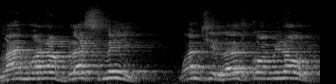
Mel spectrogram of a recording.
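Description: Heard with audible room echo, a man with a Trinidadian accent speaks at an extremely high pitch and a fairly slow pace. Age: 80s+. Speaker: elderly interviewee. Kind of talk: interview answer. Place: home room.

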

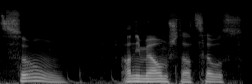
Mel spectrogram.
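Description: His pitch sits in the middle range for a man, and it rises and falls in an ordinary way. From Switzerland. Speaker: gaming streamer. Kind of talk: casual live stream chat. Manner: loud.

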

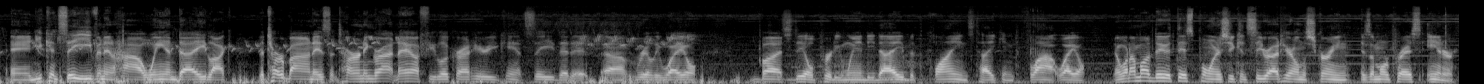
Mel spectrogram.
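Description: A man at a fairly quick pace with fairly even intonation, dry sound with no echo, and noticeable background noise. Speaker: hobbyist pilot demonstrating drone. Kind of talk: tutorial commentary. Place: open country.

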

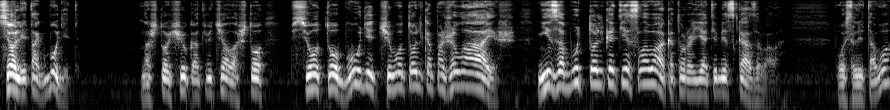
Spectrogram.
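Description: A man's dark, mellow voice at a very slow pace, with very wide pitch swings and long, frequent pauses. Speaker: storyteller. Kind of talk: fairy tale reading. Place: home room.

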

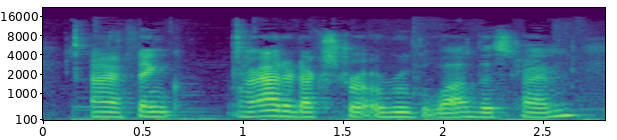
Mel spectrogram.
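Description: Faint music plays in the background. Over it, a woman speaks. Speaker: home cook food vlogger. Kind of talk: casual vlog chat. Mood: relaxed, pleased. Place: kitchen.

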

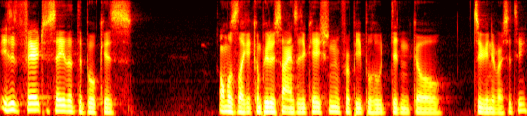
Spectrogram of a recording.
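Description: A man speaks at a very fast pace, with long, frequent pauses and ordinary pitch variation. The background is quiet. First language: not English. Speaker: show host. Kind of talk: casual interview. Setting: video call. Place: home room. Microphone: studio mic.

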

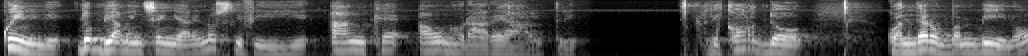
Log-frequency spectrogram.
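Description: With a Sicilian accent and a dark, mellow tone, a man talks at a fairly slow pace, taking long, frequent pauses amid big swings in loudness. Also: ordinary pitch variation. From Sicily. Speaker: pastor. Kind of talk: sermon; sermon-style talk to camera. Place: church.

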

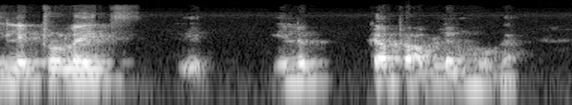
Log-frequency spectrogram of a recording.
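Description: With audible room echo, a man in an Indian accent speaks at a fairly quick pace in a dark, mellow tone with ordinary pitch variation. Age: 50s. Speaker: entrepreneur and fitness enthusiast; interview guest. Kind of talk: podcast interview answer. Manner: casual, mixes Hindi and English. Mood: relaxed, conversational. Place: home room. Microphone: video call.

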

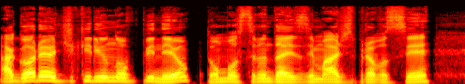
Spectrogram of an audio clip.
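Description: In a very clean recording with a silent background and a dry, close sound with no echo, a man with a fairly high pitch talks at a very fast pace. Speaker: commercial voice-over announcer. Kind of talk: casual motovlog talk to camera.

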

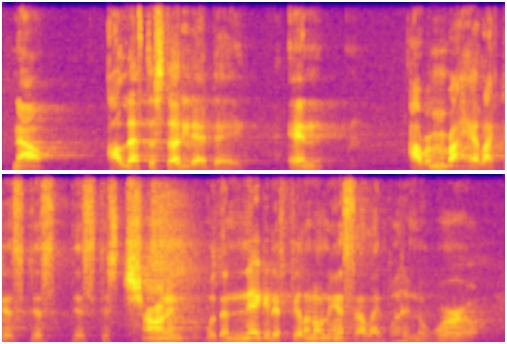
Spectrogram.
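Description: A man with an American accent speaks with lively intonation and big swings in loudness. He leaves long, frequent pauses, and the room echo is audible. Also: fairly low pitch for a man, moderate pace. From Ohio. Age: 40s. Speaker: guest preacher. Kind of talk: sermon. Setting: church. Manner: animated. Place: church. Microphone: headset.

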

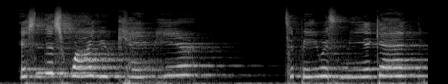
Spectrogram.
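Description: A put-on character voice at an extremely high pitch moves at a fairly slow pace through a strong echo. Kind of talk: voice impressions of game characters.

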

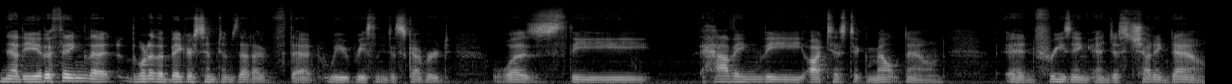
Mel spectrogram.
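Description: The intonation is monotone and flat. A man speaks at a fairly slow pace. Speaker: podcast host; vlogger. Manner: robotic. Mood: reflective, personal. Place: home room. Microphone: webcam.

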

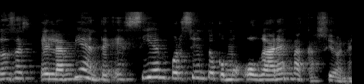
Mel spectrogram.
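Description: A woman speaks with a fairly high pitch and a somewhat breathy voice. Her pitch swings very widely over a quiet background. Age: 30s. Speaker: camp director. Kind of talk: radio interview. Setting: video call. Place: home room. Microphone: video call.

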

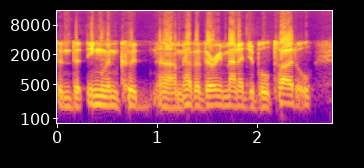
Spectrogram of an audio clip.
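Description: There is noticeable background noise as a man with an Australian accent talks fairly quickly. His pitch varies in an ordinary way. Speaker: cricket writer. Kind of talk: radio interview. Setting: phone call.

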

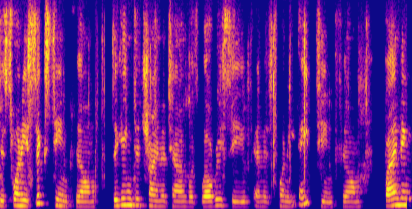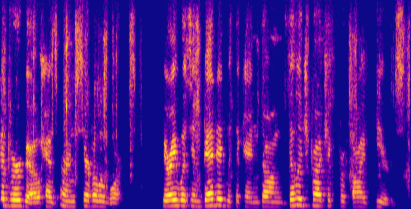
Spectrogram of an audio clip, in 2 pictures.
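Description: At a moderate pace, a woman speaks in a dark, mellow tone with ordinary pitch variation and light background noise. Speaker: event host. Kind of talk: speaker introduction. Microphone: video call.

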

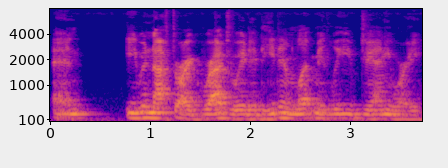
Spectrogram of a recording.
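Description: Someone with an American accent speaks at a moderate pace, with audible room echo. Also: man. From Tucson, Arizona. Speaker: wounded Marine veteran. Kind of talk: personal story interview. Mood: calm, reflective. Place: home room.

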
